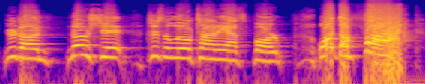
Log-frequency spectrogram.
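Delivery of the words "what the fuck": loud, drawn-out disbelief; shocked outburst. Retold or imitated. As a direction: yell it in shock. Shocked at a tiny fart.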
